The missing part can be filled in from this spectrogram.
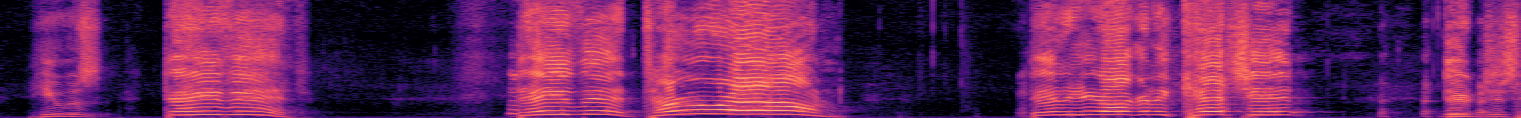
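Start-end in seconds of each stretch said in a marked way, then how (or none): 0.8-6.6 put-on high, loud heckling yell. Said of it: "heckling the fuck out of David".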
